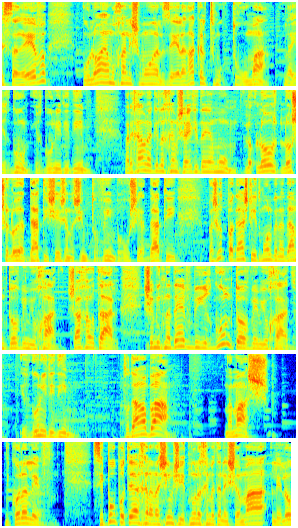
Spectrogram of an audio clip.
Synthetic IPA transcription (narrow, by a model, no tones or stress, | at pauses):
esaʁe̞v | ulo̞ajamuχanliʃmoalze̞elaʁakalttʁuma | laiʁɡuniʁɡunjed̪idimveaniχajavleːɡidlaχe̞mʃeaitidejamumlolo̞lo̞ʃe̞lo̞jadatiʃejeʃ̬anaʃimto̞vimbaʁuʁʃejadat̪i | paʃ̬ut̚paɡaʃtiet̪mo̞lbe̞nadamt̪o̞vbimjuχadʃaχaʁtalʃemitnade̞vbeiʁɡunto̞vbimjuχadiʁɡunjed̪idim | to̞daʁaba | mamaʃ | miko̞lale̞v | sipuʁpo̞te̞aχalanaʃimʃ̬eitnulaχe̞metane̞ʃamale̞lo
